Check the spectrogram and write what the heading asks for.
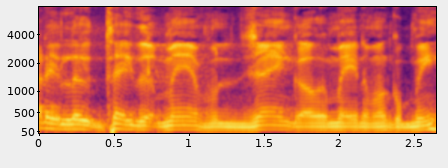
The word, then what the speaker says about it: Django: Jackson on the Django. He did. On Django, I said the Django. Let's make him. The D is silent. Not really.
